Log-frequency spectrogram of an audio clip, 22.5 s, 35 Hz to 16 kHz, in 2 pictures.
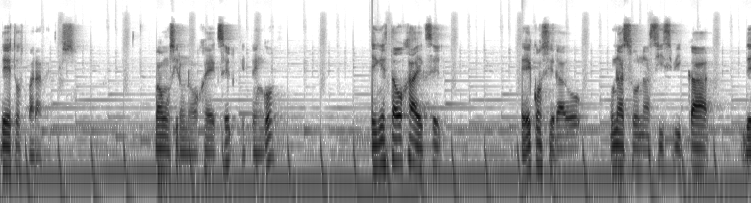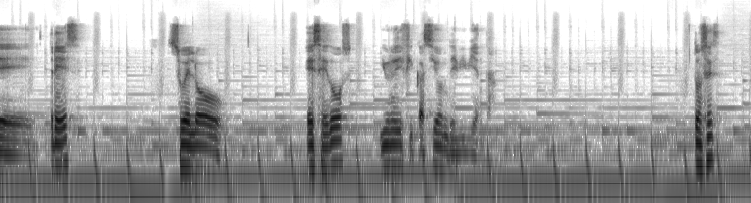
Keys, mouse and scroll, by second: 2.5 Escape, 9.6 click.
